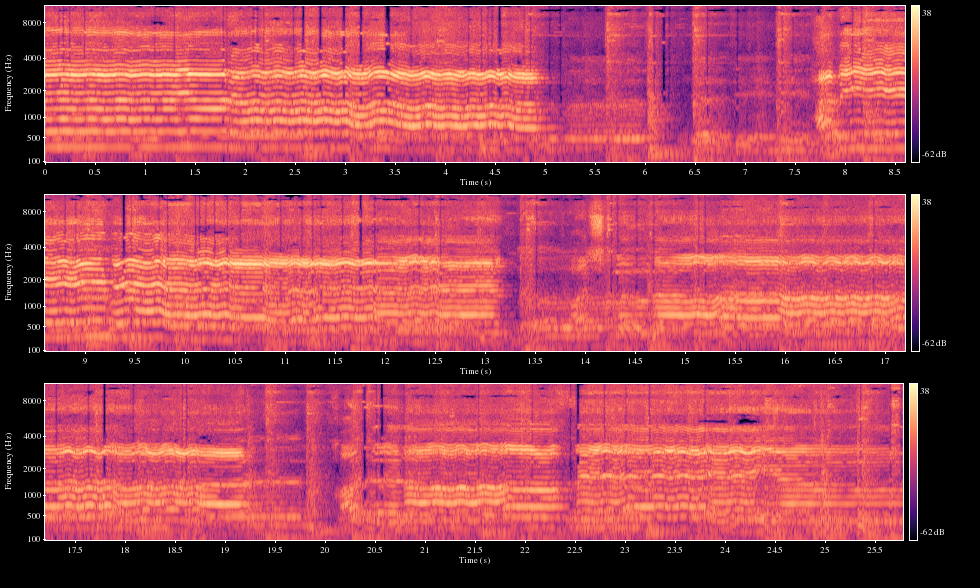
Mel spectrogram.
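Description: Men singing a Turkish Sufi ilahi (devotional hymn) with a wavering, ornamented melody in long phrases broken by short pauses. Large hand-played frame drums keep a steady beat underneath.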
